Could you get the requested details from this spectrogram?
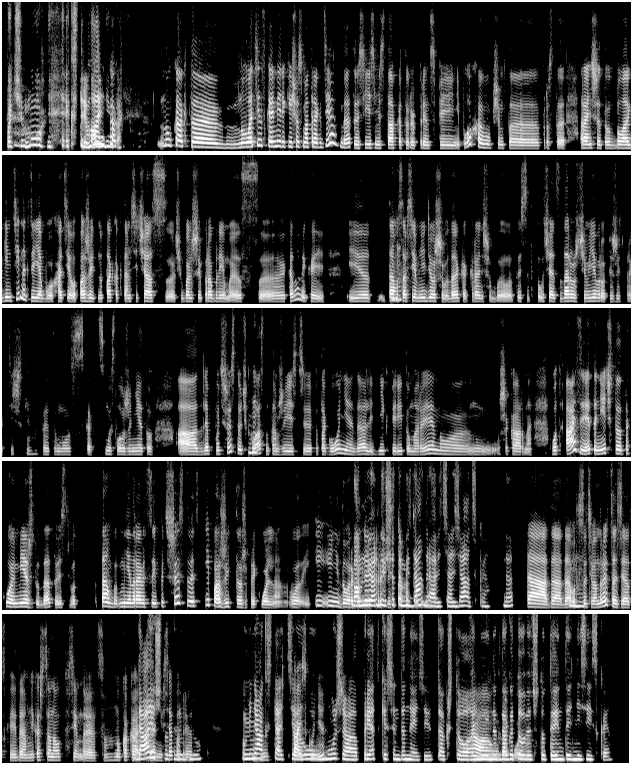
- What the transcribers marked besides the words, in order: tapping
- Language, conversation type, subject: Russian, unstructured, Какие моменты в путешествиях делают тебя счастливым?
